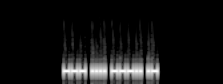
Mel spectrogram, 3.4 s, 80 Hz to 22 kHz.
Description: Morse code, heard as a keyed tone, about 38 wpm, 700 Hz. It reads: OH8A
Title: DXCC-100 Call Signs - 4 Characters - Repeated 2x - 40wpm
